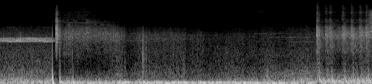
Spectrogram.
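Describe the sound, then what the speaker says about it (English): Gunfire rattles through a competitive shooter match, with sharp close shots and bursts and a few distinct cracks over a constant low rumble of game noise. "Section 1 taking shots."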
